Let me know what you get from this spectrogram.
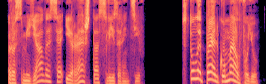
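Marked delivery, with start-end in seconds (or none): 3.7-5.2 loud shouting, sharp tone. Parvati Patil shouts at Malfoy after he laughs at Neville. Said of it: "крикнула Парваті Патіл".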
